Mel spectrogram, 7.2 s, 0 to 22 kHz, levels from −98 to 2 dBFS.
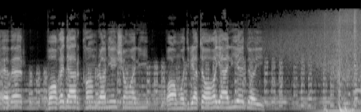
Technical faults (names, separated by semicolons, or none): none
